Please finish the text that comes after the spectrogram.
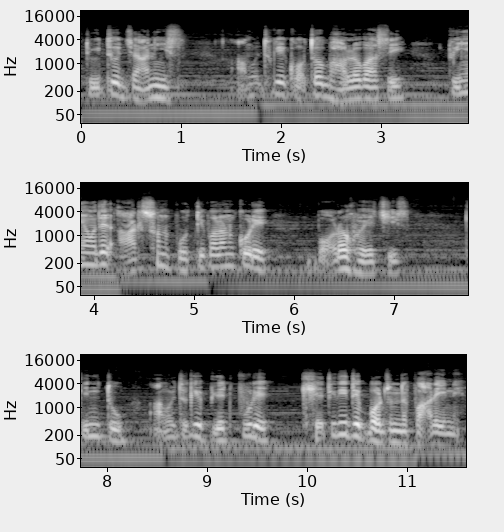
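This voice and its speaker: A man acting a sorrowful, gravelly peasant father. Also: a little high, lively intonation, darkish tone, muffled recording. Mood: tender grief. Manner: halting, murmured, pleading. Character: poor, sorrowful peasant father, tender toward his bull. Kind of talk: dramatized literary audio story. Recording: band-limited, music underneath.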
